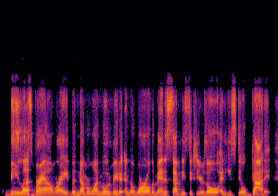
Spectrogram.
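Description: An ordinary speaking voice runs at a fairly quick pace with hardly any pauses and fairly even intonation. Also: woman, fairly low pitch for a woman. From Baltimore, US. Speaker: motivational speaker and author. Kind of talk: interview.

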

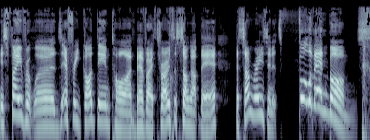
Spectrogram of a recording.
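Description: Speaking fairly slowly with an Australian accent, a man uses a high pitch and very wide pitch swings, recorded with a dry, close sound and no echo. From Australia, Illawarra region. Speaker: podcast host. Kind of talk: casual chat. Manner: animated.

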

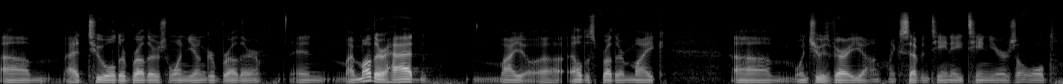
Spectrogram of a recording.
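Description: An unremarkable speaking voice, a man delivers his words at a moderate pace in a fairly low pitch with fairly even intonation over a quiet background. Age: 30s. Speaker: finance executive. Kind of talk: casual interview.

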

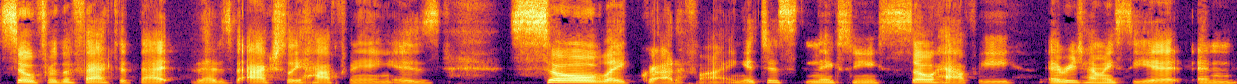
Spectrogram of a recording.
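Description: On a very clean recording with a silent background and a dry, close sound with no echo, a woman in a normal speaking voice with medium pitch talks at a fairly slow pace with fairly even intonation. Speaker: podcast co-host. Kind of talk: casual chat.

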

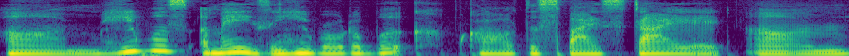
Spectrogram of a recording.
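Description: A woman's voice, very deep and low in pitch, carries a dark, mellow tone and is somewhat breathy. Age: 30s. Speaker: podcast host and hairstylist. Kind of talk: casual solo podcast monologue. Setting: home office. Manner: animated.

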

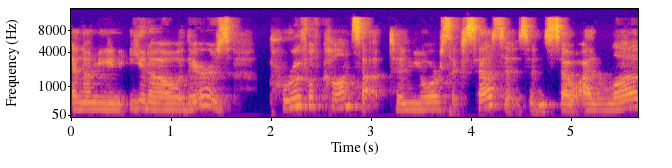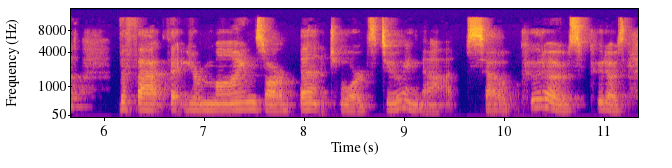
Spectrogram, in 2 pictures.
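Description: Lively intonation marks a woman's medium-pitched, unremarkable speaking voice. She keeps a fairly slow pace. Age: 50s. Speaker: podcast host. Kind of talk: interview conversation.

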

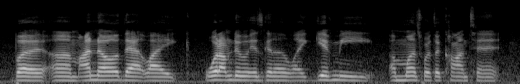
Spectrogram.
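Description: The speaker is a woman. Her voice rests at a medium pitch. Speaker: poet. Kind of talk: casual chat. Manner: monotone; casual, profane.

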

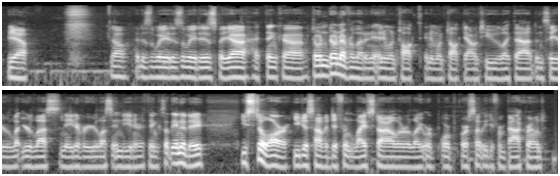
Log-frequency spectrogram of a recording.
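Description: Speaking very fast, a man uses a fairly low, monotone, flat voice. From Canada. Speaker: podcast co-host. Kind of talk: casual chat.

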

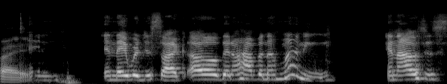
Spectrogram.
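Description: An American accent marks this woman's unremarkable speaking voice, pitched fairly high. She talks at a moderate pace. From Chicago. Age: 20s. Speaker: rapper. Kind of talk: casual chat.

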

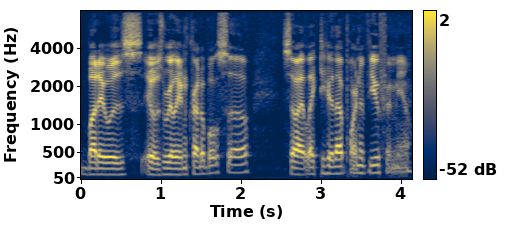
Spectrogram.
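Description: Talking very fast, a man with an American accent speaks at a medium pitch with fairly even intonation. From New York State. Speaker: podcast host. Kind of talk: casual interview. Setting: studio.

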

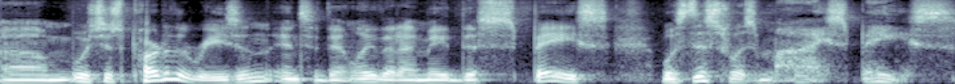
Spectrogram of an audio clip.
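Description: Spoken at a moderate pace, this voice has a dark, mellow tone and very wide pitch swings. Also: man. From US South (south Georgia), then northern Ohio from 13. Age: 40s. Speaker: podcast host. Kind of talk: solo reflective monologue. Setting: home studio. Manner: casual, many fillers.

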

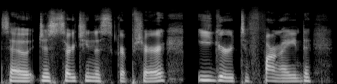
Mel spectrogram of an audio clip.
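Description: A woman with a fairly low pitch and an unremarkable speaking voice talks at a moderate pace. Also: dry, close sound with no echo. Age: 20s. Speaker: stay-at-home mom sharing faith testimony. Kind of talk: interview testimony.

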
